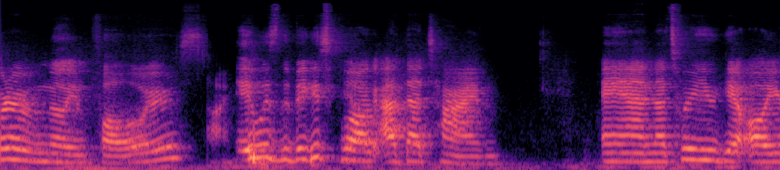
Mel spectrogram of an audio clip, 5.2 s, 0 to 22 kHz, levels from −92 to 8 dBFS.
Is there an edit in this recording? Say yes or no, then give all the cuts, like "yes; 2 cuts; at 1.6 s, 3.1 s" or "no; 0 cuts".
yes; 1 cut; at 1.3 s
